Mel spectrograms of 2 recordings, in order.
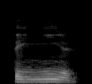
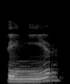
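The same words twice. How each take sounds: First: "teñir" with ny; ñ version; correct ñ. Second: "Tenir" with a plain n; plain n version; wrong plain n. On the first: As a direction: correct take. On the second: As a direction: incorrect take. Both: Shown as a demonstration. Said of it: "Noten la diferencia".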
